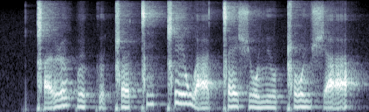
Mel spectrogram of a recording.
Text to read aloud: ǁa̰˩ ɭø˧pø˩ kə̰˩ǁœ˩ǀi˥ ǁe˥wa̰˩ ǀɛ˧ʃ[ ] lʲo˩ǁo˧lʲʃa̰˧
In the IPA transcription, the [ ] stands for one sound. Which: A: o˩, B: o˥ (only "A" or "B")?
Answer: A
